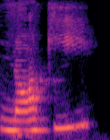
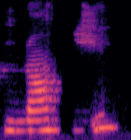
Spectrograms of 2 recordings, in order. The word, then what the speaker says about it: gnocchi: It's pronounced knocky or knocky.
